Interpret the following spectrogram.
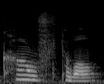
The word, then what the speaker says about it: comfortable: وقتی که میخواین پرونانسش بکنید به این صورت تلفظش کنین comfortable. انگار اینجا یه آر اضافی داریم.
